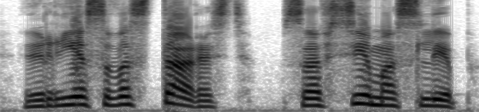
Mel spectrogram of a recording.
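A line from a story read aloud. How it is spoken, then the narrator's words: Grumbling to himself. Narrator (Russian): ворчал на себя опытный рисолов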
